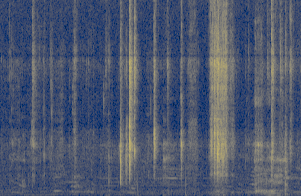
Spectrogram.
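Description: Close-up eating sounds: wet mouth clicks and smacks while chewing pork and rice, with a louder crisp crunch about four seconds in as a raw cabbage leaf wrapped around the food is bitten.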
